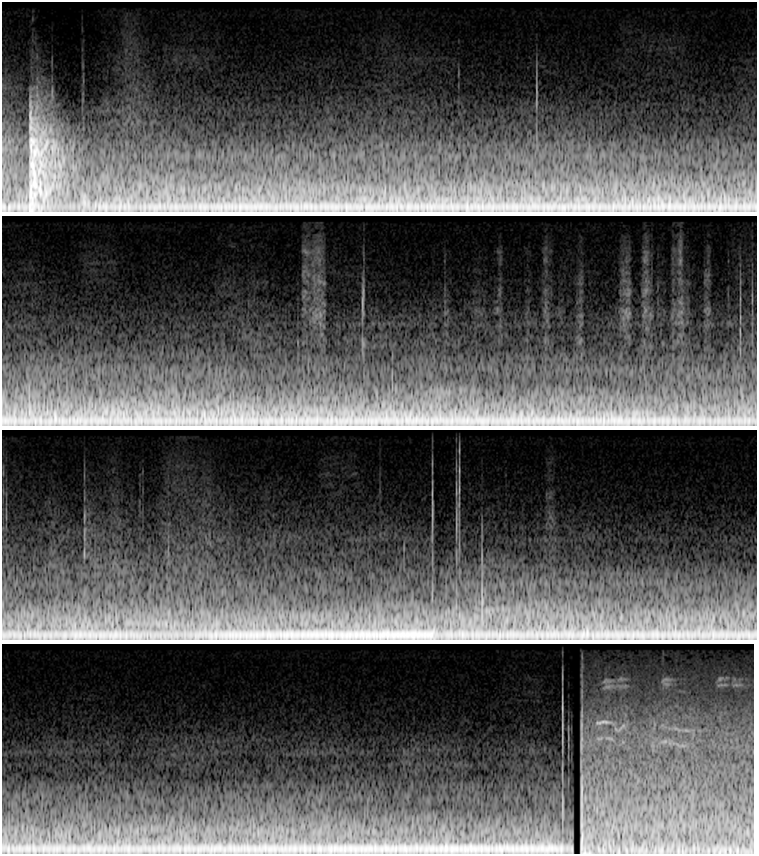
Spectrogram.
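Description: Steady low-pitched hum of indoor room tone, with a short louder noise at the very start. It cuts off abruptly near the end, where faint outdoor ambience begins.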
